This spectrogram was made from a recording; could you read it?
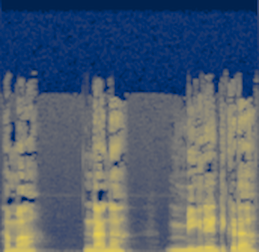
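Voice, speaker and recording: A man's voice: high voice, lively intonation, unhurried, darkish tone, pitched above the performer's own voice. A man voicing a caring, indignant young son in a storybook tale, earnest and questioning. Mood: curious, surprised.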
